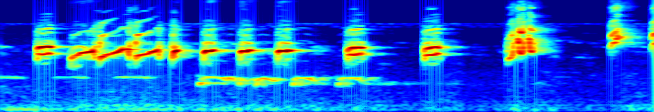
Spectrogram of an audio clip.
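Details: Long-tailed shrike, a lure for shrikes that refuse to sing: quick warbled and chipping notes in a run. A lower, buzzy trill overlaps partway through, and later phrases are louder and harsher.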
